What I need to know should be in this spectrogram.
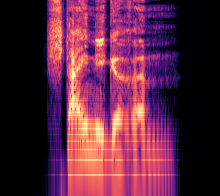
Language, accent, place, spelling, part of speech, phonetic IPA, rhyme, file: German, Germany, Berlin, steinigerem, adjective, [ˈʃtaɪ̯nɪɡəʁəm], -aɪ̯nɪɡəʁəm, De-steinigerem.ogg
- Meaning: strong dative masculine/neuter singular comparative degree of steinig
